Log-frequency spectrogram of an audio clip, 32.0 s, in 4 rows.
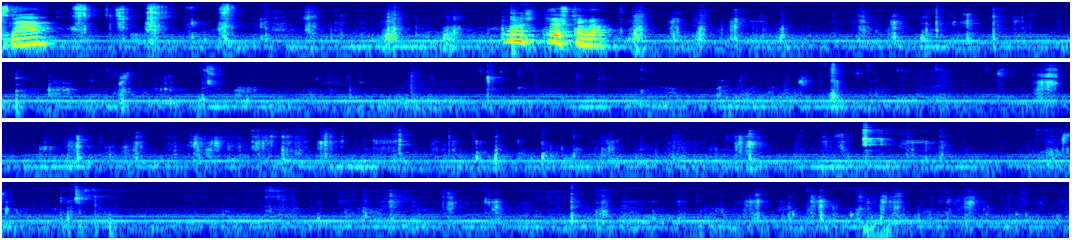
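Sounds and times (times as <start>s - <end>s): steady low hum: 0.0s - 32.0s
chewing and mouth smacks: 4.7s - 9.9s, 10.6s - 14.6s, 15.4s - 23.2s, 23.8s - 24.8s, 26.0s - 32.0s.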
